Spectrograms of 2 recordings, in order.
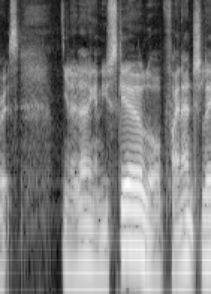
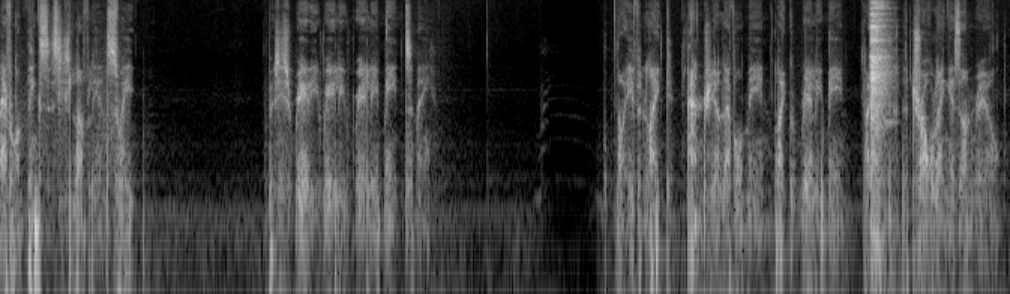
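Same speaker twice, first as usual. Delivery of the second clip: hushed whisper, higher and quieter; 13 dB quieter than usual. Complaining about someone nearby who might overhear, whispering. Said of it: "I'm sorry we have to whisper".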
